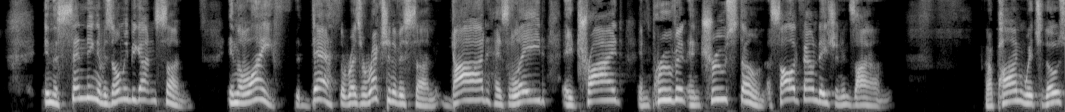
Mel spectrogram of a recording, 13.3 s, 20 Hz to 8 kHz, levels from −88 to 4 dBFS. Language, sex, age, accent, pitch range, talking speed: English, male, 30-49, American, 150-215 Hz, 160 wpm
